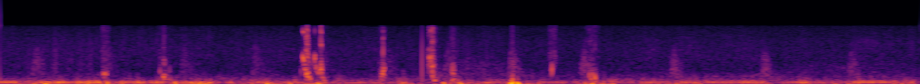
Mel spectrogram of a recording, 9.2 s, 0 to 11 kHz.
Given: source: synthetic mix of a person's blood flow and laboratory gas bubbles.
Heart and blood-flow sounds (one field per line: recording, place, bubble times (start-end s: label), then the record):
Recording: Doppler ultrasound of blood flow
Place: subclavian vein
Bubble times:
1.01-1.10 s: bubbles
1.57-1.74 s: bubbles
3.00-3.28 s: bubbles
3.79-3.85 s: bubbles
4.26-4.42 s: bubbles
4.50-4.58 s: bubbles
5.48-5.56 s: bubbles
5.85-5.99 s: bubbles
From the record:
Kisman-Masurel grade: 123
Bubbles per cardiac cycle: 1 to 2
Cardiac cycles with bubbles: 10 to 50%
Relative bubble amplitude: loud (0.450 to 0.775)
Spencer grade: 2 (many but less than half of the cardiac periods contain bubble signals, singularly or in groups)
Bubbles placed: anywhere in the cardiac cycle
